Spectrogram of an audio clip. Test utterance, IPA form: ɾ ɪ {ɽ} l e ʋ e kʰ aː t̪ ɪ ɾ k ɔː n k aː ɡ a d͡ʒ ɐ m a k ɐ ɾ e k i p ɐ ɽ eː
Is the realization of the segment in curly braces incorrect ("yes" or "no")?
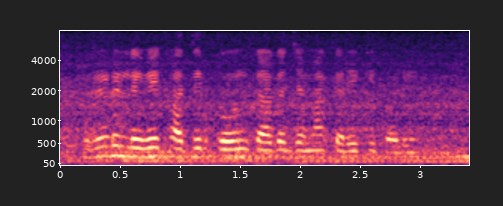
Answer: no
